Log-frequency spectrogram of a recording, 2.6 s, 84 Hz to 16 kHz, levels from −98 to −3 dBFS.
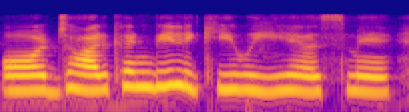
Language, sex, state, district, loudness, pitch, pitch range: Hindi, female, Jharkhand, Ranchi, -16 LUFS, 235 Hz, 230-255 Hz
